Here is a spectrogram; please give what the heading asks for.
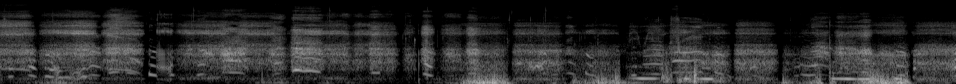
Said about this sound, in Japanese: こうやって吐息を吹きかけてると気持ちいいでしょ。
